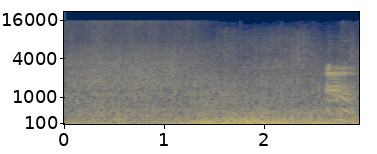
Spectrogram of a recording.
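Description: A heavy explosion booms and rumbles deeply.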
